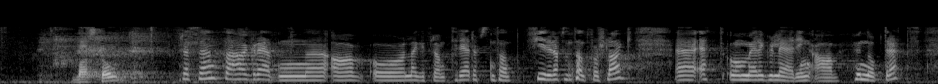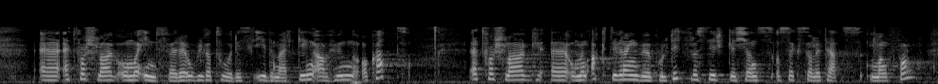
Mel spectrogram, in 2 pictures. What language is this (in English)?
Norwegian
